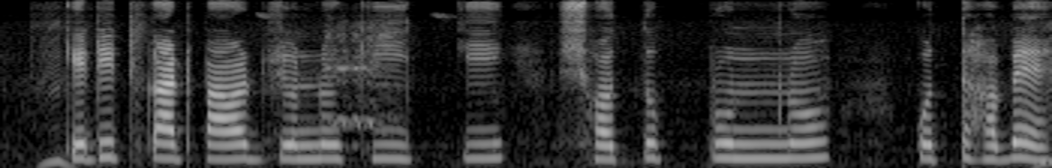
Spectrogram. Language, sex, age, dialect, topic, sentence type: Bengali, female, 18-24, Northern/Varendri, banking, question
